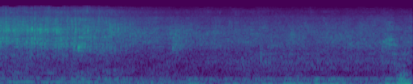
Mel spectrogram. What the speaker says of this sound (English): You can turn your water on while it's running.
